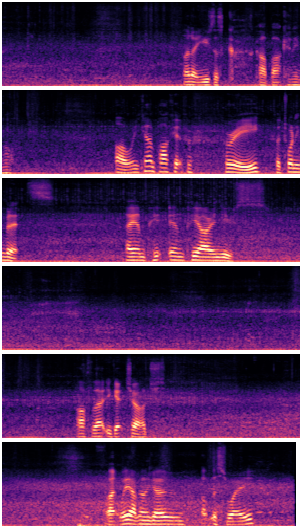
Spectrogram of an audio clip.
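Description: Bicycle tyres roll over asphalt.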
